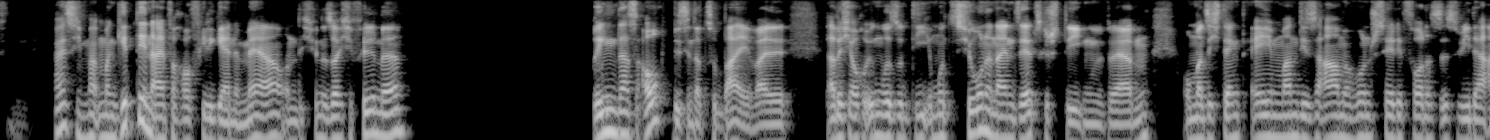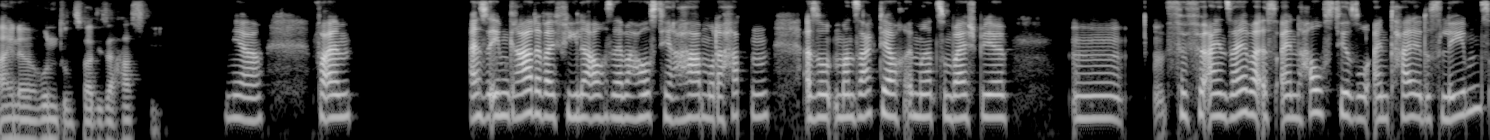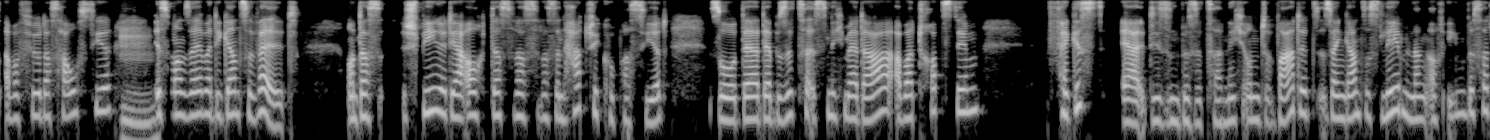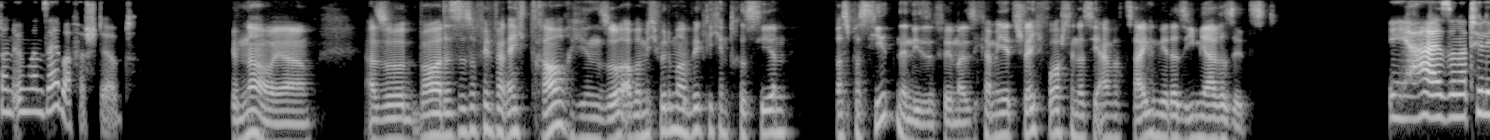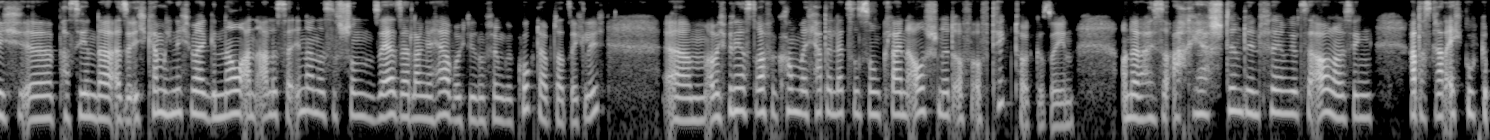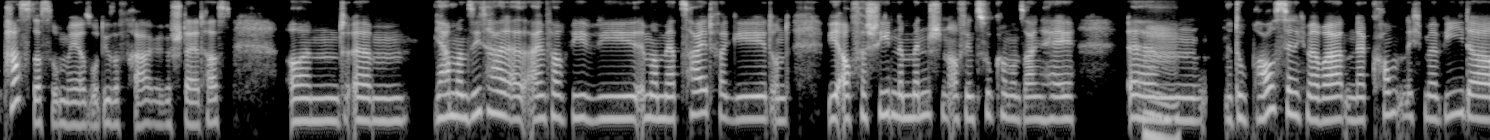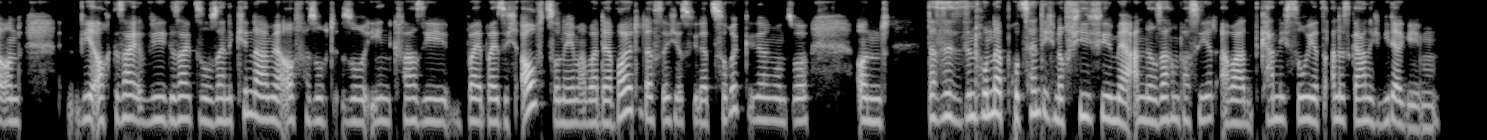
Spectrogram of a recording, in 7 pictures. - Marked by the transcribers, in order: other background noise
- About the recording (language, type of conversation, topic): German, podcast, Was macht einen Film wirklich emotional?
